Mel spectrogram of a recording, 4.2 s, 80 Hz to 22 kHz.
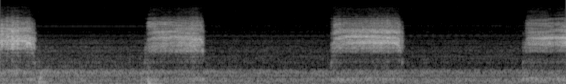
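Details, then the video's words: Wild barn owl fledgling at a monitored nest box, being delivered a rat: harsh, hissing screeches about half a second long, repeated roughly every 1.3 seconds, with a low background hum. "Barn owl fledgling gets delivered a rat."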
